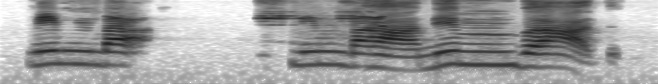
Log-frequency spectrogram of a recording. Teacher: یعنی وہ جو دال ہے اس کا کلکلہ بھی آپ کو ملے · دال کی جو حرکت ہے اس کو ساکن کریں گے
